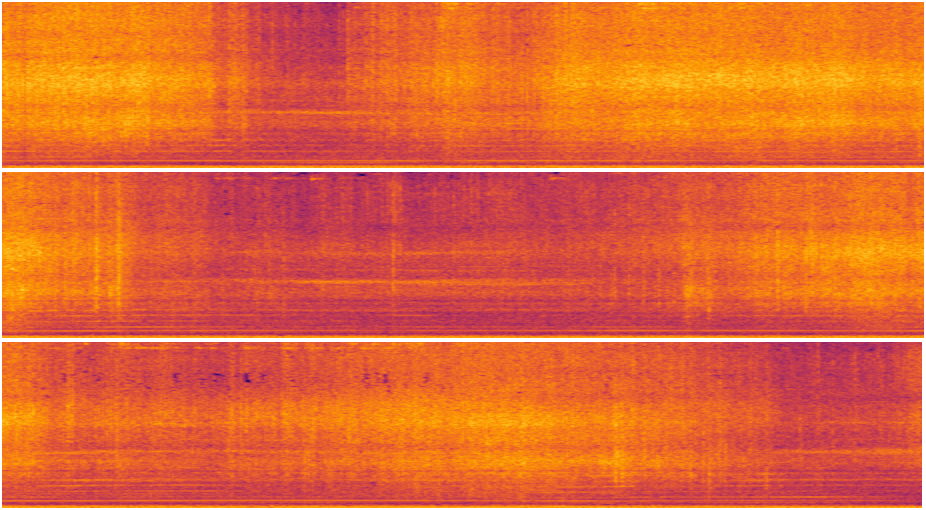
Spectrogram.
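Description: A heavy diesel engine roars steadily close by.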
